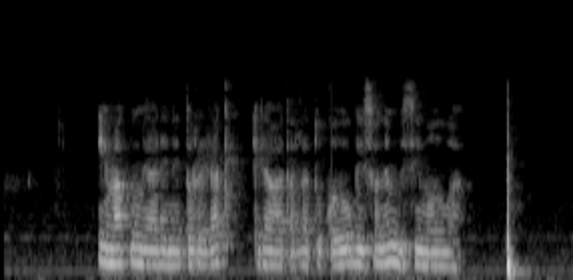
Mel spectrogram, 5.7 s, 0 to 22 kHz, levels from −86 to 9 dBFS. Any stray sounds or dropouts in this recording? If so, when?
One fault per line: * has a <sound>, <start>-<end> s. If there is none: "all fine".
all fine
